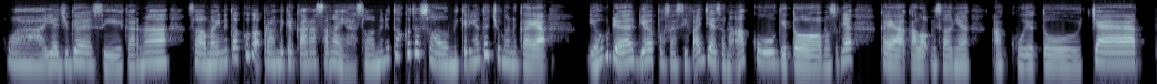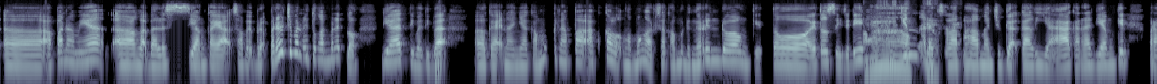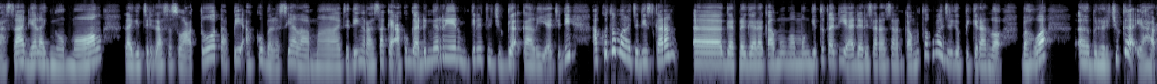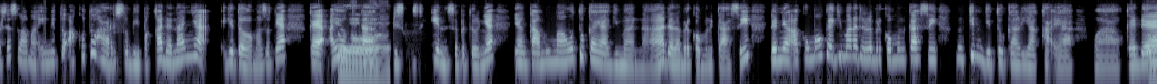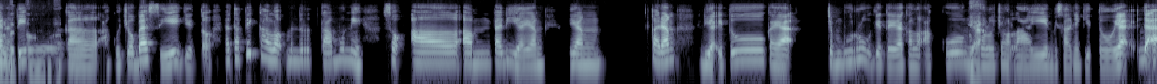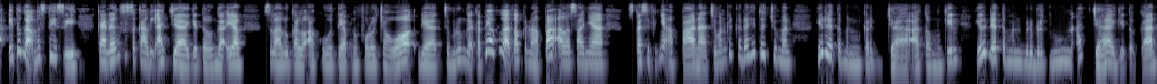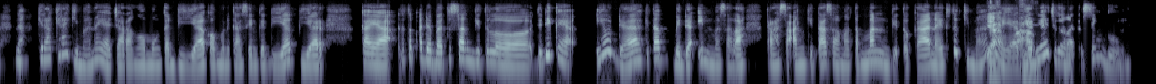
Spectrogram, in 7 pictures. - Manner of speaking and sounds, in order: in English: "chat"; swallow; in English: "nge-follow"; in English: "nge-follow"; other background noise
- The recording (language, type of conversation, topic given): Indonesian, advice, Bagaimana caranya menetapkan batasan yang sehat dalam hubungan tanpa membuat pasangan tersinggung?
